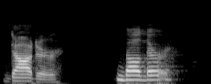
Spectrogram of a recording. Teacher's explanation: you want to pronounce a flap T, saying da-der, nice and hard against the top of your mouth.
